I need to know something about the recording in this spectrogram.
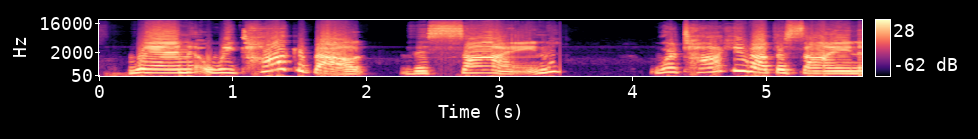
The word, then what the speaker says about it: sine: if you see this you're gonna say that sign and of course that's not how spine is often spelled but this is how sine is spelled for trig and this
